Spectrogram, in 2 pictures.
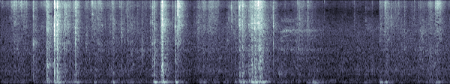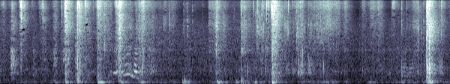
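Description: Utility knife stabbing and slicing through a cardboard parcel box in a series of short, sharp scratchy strokes, with cardboard scraping and tearing as a cut side of the box is pulled open.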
